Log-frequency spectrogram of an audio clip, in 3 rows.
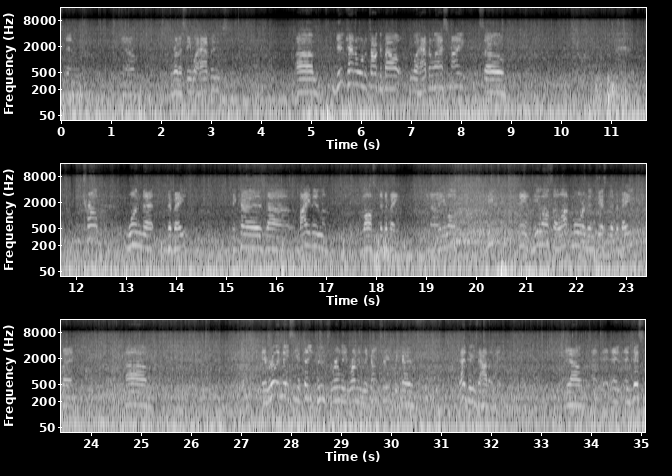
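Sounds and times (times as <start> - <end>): heavy rain on car roof: 0.0 - 35.0
vehicle road and engine rumble: 0.0 - 35.0.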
